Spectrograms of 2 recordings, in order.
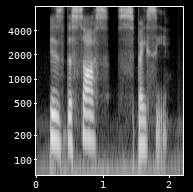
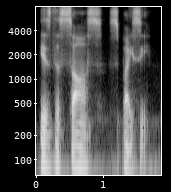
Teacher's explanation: Listen to the rhythm of the question. The emphasis naturally falls on the final word.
